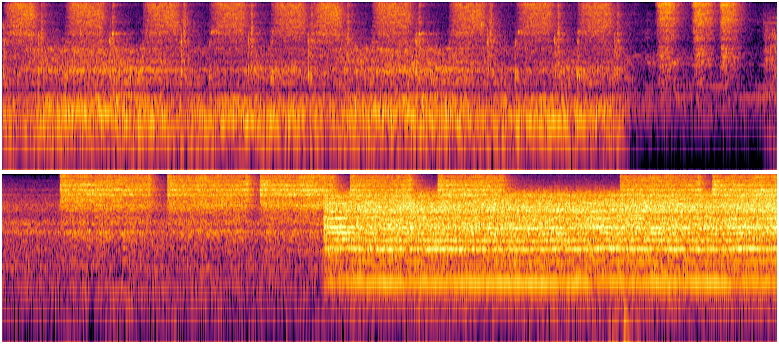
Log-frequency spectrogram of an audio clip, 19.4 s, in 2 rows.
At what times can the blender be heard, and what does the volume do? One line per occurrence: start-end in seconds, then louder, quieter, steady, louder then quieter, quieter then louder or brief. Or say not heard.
13.7-19.3 steady.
